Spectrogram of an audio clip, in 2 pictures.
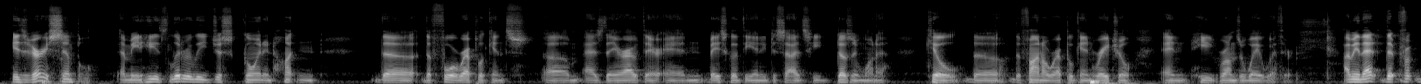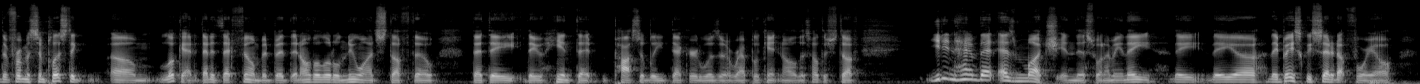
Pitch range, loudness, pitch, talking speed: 90-115 Hz, -25 LUFS, 100 Hz, 225 wpm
